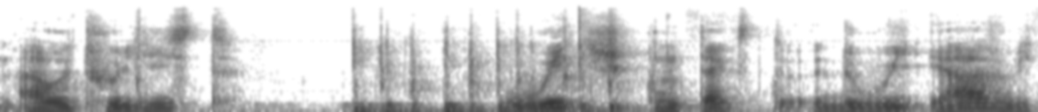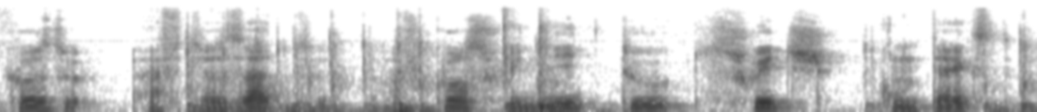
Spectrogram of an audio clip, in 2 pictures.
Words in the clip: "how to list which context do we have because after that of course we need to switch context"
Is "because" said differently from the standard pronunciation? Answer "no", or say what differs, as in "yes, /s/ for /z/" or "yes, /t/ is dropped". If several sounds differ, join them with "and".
no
